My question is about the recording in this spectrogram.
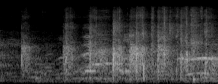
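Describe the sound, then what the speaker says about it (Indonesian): Spectators at a comedy performance in a Balinese village hall clap in scattered bursts that swell and overlap, mixed with talking and laughter. "aku tepuk tangan itu"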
